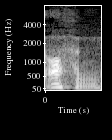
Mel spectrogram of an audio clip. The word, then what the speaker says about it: often: Y ahí la T es muda, soften. ¿Con qué frecuencia suavizas la ropa? How often do you soften the clothes? Okay. No se dice soften, así que no se debería decir tampoco often. Often.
